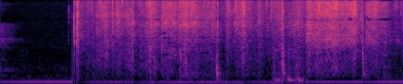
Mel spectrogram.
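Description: Thin plastic produce bag crinkling and crackling as a bunch of bananas is handled and pulled out of it, starting under a second in, over a steady low hum.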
